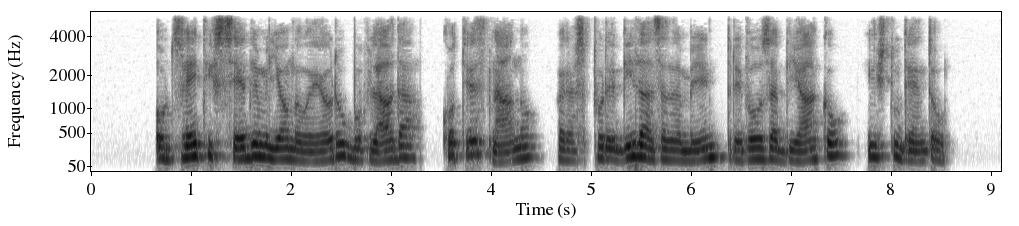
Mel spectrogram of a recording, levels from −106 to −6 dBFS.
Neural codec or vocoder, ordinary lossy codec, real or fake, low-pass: codec, 24 kHz, 0.9 kbps, WavTokenizer, medium speech release version 2; none; fake; 5.4 kHz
